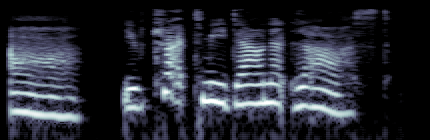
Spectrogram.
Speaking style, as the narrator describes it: said in an admiring voice

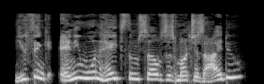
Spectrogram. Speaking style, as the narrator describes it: JB had shouted at him

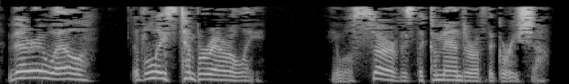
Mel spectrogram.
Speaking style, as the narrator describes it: the king grunted and said

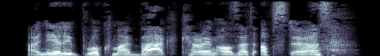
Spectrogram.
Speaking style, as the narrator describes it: Gebhardt grumbled from the doorway

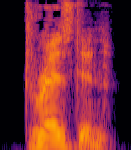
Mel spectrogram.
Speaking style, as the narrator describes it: Morgan growled

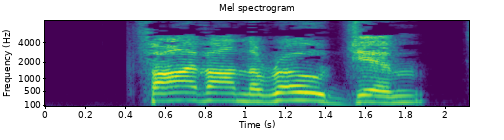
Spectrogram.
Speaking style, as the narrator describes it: said one of the armed men, his voice muffled by his mask

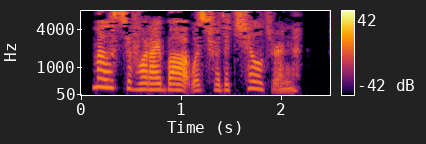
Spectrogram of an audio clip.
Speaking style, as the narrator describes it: she says, sighing

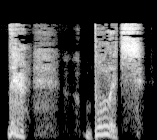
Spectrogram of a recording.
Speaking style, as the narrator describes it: she gasped, the air momentarily crushed from her lungs

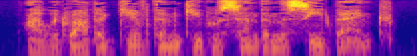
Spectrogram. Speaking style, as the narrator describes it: Kanya mutters

